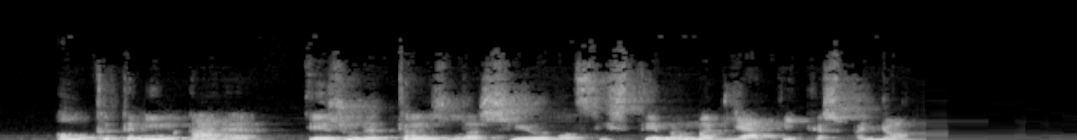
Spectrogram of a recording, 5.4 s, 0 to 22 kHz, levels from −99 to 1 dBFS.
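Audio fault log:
4.56–5.38 s, robotic sound from repeated short buffers: after "translació del sistema mediàtic" the speech becomes a rigid metallic buzz at 93.8 Hz, likely from roughly 10.7 ms buffers repeated throughout. The waveform shows nearly identical repeating cycles, and the spectrogram shows evenly spaced harmonic lines.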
